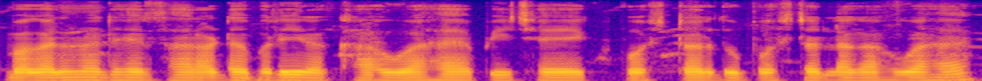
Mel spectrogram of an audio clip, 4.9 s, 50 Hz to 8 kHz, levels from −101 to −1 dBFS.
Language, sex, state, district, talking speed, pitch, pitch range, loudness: Hindi, male, Jharkhand, Deoghar, 205 wpm, 100 Hz, 95-100 Hz, -18 LUFS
